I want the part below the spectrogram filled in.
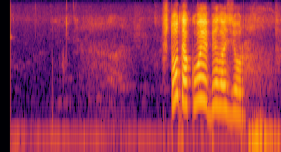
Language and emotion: Russian, neutral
